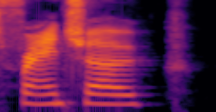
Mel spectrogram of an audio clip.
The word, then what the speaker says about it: Franchot: Can we all agree it is, just for listeners, it is Franchot, but I'm going to keep calling him Franchot.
